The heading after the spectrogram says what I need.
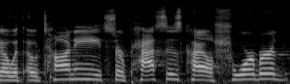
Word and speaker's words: Schwarber: It's not even Schwber. It's Schwarber.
